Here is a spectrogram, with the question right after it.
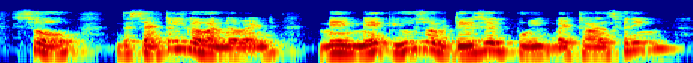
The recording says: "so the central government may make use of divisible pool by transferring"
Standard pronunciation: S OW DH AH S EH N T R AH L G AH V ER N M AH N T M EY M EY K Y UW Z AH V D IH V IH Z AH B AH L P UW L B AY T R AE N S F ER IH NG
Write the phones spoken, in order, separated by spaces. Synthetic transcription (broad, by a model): S OW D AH S EH N T R AH L G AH V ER N M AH N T M EY M EY K Y UW Z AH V D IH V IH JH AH AH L P UW L B AY T R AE N S F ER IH NG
